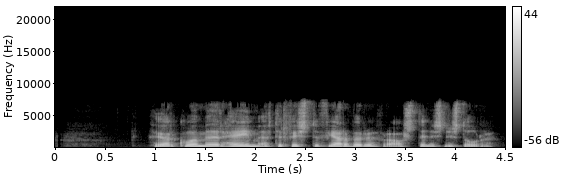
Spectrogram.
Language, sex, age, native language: Icelandic, male, 50-59, Icelandic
